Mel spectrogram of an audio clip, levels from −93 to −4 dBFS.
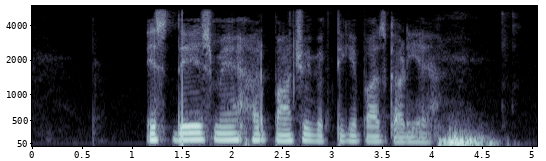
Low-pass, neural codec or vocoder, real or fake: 5.4 kHz; none; real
